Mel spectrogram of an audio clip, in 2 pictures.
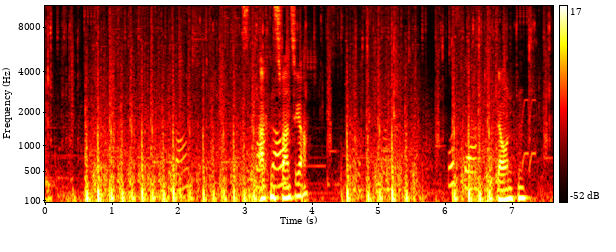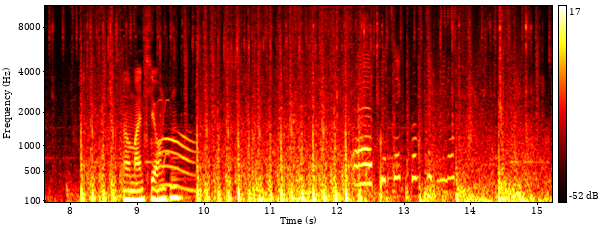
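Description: Rapid clattering knocks of wooden walls being built in a video game.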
